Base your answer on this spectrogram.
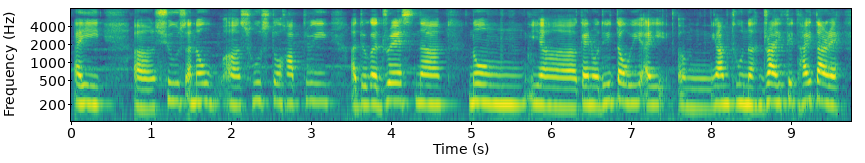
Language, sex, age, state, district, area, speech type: Manipuri, female, 45-60, Manipur, Imphal West, urban, spontaneous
